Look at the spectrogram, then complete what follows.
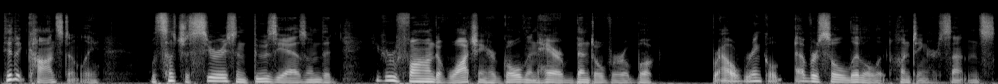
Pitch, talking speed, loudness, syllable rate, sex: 105 Hz, 185 wpm, -21 LUFS, 5.2 syllables/s, male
